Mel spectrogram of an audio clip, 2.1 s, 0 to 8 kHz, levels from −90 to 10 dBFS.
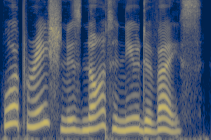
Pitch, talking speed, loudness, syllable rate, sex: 250 Hz, 170 wpm, -16 LUFS, 5.9 syllables/s, female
